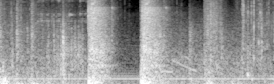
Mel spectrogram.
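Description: Wood splinters and cracks loudly.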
